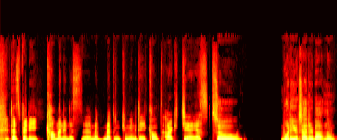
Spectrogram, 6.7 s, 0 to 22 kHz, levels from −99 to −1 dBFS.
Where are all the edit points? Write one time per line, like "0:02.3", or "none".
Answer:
0:04.2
